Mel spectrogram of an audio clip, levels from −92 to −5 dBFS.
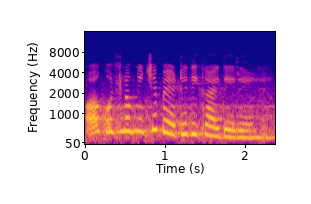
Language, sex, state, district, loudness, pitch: Hindi, female, Uttar Pradesh, Hamirpur, -18 LUFS, 340 Hz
